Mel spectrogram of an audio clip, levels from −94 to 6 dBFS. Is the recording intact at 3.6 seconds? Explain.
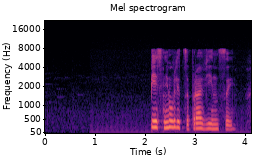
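No. Video or display buzz runs from 0.89 s to the end. A screen or video cable couples in a faint 60 Hz field-rate buzz with hash above it.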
